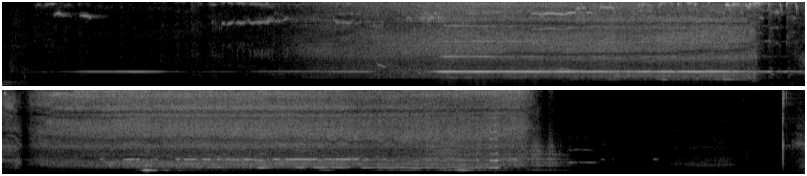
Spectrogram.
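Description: Experimental music for flute and voice with electronics: a high, steady whistle-like tone is held for several seconds over a breathy hiss, then a wavering tone comes in. The sound falls away near the end.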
